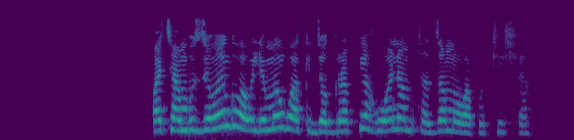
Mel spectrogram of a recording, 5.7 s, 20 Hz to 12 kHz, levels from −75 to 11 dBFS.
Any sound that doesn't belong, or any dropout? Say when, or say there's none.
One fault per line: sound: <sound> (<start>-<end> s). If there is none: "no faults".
no faults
